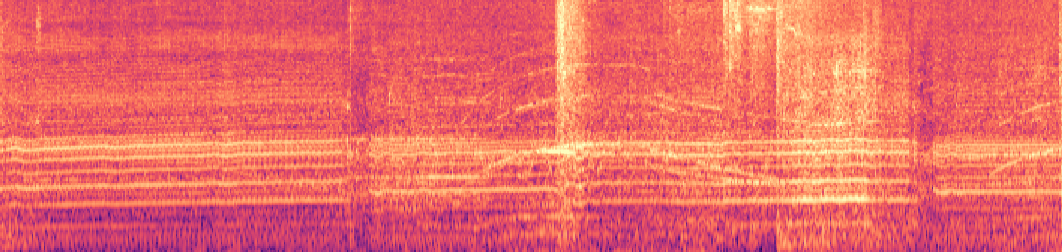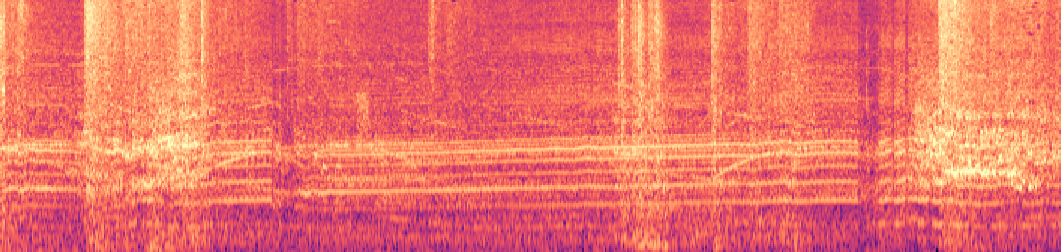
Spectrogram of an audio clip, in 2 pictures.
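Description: A sports car engine roars at high revs, shifting gears as it speeds up.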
